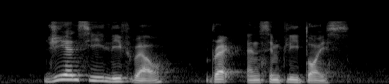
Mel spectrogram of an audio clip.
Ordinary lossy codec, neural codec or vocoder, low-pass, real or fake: none; codec, 16 kHz, 4 kbps, X-Codec, WavLM features, trained on Multilingual LibriSpeech; none; fake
